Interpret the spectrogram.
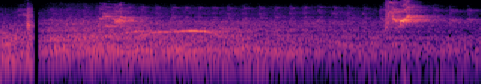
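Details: A captive-born lovebird calling while on heat gives two short, shrill, high chirps about two seconds apart, with a faint thin whistle between them over a soft indoor hiss.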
